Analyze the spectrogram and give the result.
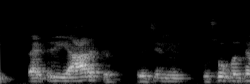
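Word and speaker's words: patriarch: पेट्रियर्च नहीं पेट्रियर्क।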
